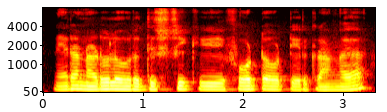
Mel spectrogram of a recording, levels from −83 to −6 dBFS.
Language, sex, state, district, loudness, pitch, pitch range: Tamil, male, Tamil Nadu, Kanyakumari, -16 LUFS, 115 Hz, 110-120 Hz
